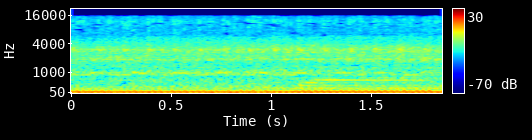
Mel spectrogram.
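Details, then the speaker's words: 1996 Nissan Hardbody pickup, carbureted Z24 four-cylinder, restarted after a carburetor overhaul and sitting four years. Steady, even low rumble with no knocks or misses; it idles smoothly and sounds healthy. "so now it's okay and it's starting back for a long time since this car was expired for four years and i just decided to run it again"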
